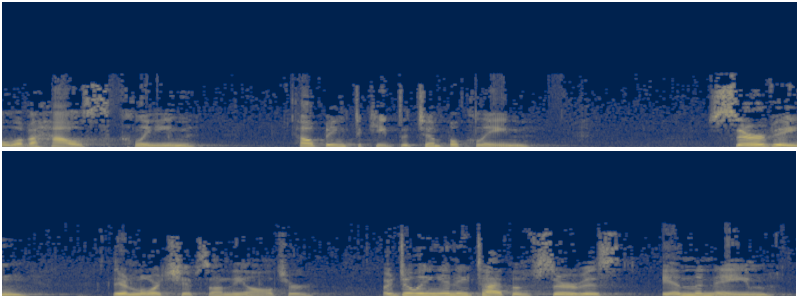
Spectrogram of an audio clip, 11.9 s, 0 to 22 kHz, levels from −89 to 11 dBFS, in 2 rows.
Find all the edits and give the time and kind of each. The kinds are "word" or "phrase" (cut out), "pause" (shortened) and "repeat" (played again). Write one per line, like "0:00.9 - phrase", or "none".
none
